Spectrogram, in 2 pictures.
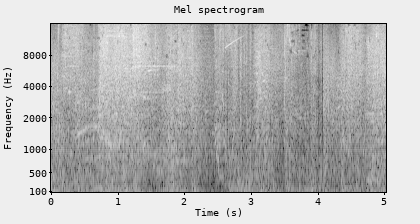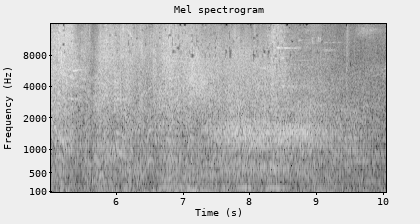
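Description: Magic blasts whoosh and crackle in a busy video game fight.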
